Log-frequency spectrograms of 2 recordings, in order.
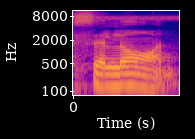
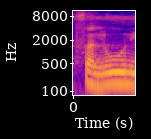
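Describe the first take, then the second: First: The second syllable has an 'o' vowel. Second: The second syllable has a long 'oo' vowel. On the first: The speaker calls it right. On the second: The speaker calls it wrong. "saloon या कुछ और नहीं"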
